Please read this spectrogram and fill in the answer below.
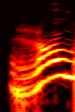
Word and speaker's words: wrong: WRONG, देखिए R से पहले यहाँ पे W आया है ना, तो क्या होगा? W जो है ना साइलेंट रहेगा। रॉन्ग पढ़ेंगे, रॉन्ग।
